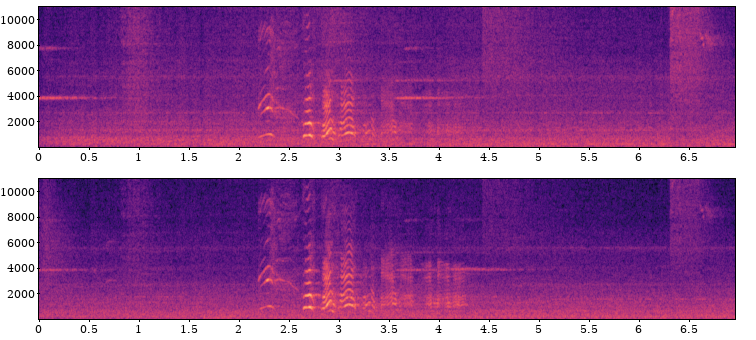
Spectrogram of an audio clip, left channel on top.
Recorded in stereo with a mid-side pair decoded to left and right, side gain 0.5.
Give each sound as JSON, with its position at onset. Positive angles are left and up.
{"t": 2.2, "sound": "laughter", "azimuth_deg": 30, "distance_m": 1.7}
